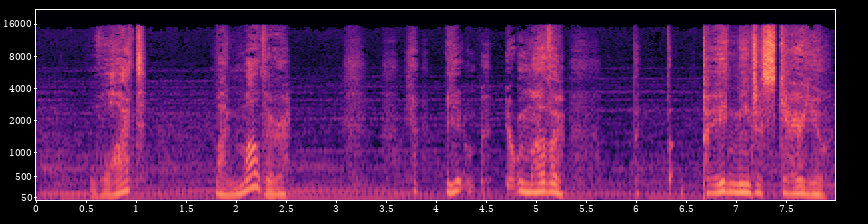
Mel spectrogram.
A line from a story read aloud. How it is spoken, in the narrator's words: he sputtered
